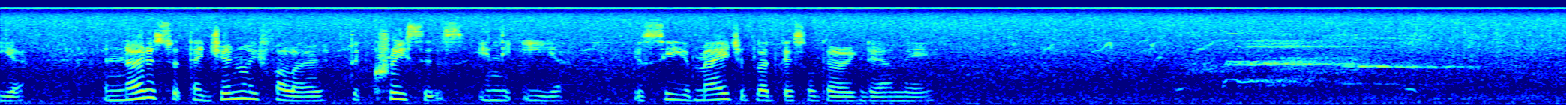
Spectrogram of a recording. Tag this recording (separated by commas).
Speech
